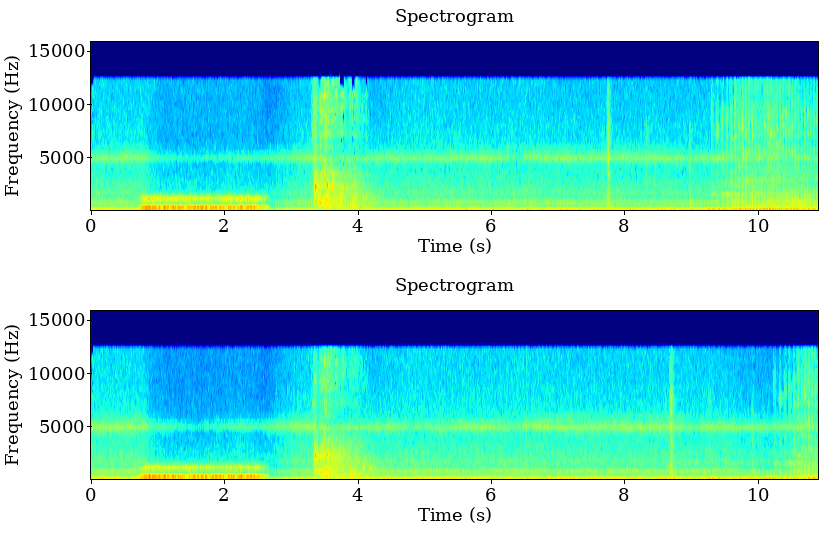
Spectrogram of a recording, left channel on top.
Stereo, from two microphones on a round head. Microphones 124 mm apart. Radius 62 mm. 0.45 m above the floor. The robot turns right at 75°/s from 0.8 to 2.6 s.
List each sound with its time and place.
3.3 s a splash: 30° left (ahead or behind), 3 m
